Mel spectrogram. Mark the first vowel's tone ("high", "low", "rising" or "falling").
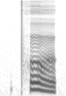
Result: falling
